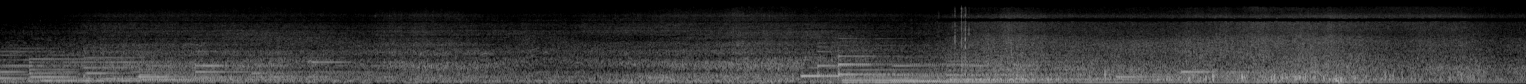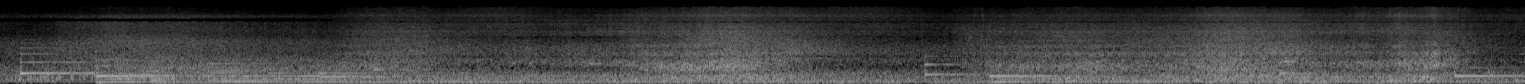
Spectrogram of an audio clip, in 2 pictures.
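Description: Small ocean waves washing up a sandy beach, the swash swelling and fading every few seconds. A background music track of sustained chords plays over it.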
